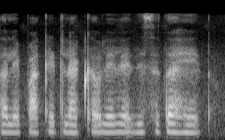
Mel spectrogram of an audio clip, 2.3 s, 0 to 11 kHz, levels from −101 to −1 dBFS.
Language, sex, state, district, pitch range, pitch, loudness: Marathi, female, Maharashtra, Dhule, 190-195 Hz, 195 Hz, -23 LUFS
